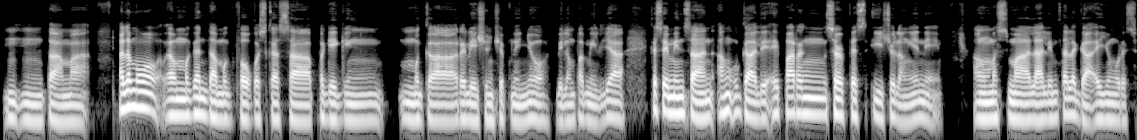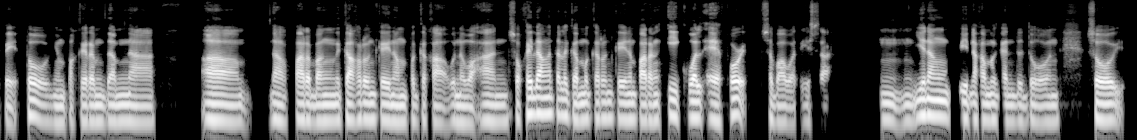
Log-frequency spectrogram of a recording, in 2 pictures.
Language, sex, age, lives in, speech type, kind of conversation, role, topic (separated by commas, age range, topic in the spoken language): Filipino, male, 45-49, Philippines, conversation, advice, advisor, Paano ko haharapin ang tensyon sa kasama ko sa bahay dahil sa magkakaibang kaugalian?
